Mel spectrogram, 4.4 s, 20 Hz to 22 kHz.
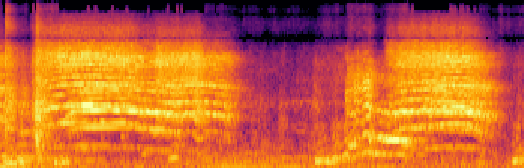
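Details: A goat called Okayu in labour at Yoshigake Farm, Japan, 3 May 2023, with volunteers present. Two long, loud, tremulous bleats of nearly two seconds each are separated by a short pause.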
